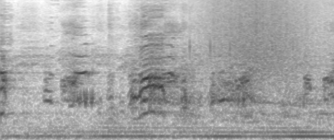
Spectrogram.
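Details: Domestic turkey hens, alarmed at a hawk overhead, give harsh, nasal, clucking alarm calls in short bursts over a steady low hum.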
